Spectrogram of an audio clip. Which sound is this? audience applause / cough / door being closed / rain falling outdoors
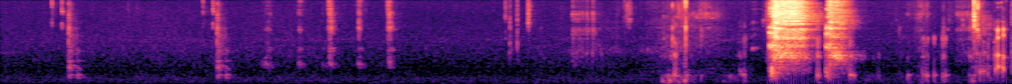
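cough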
